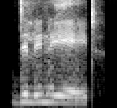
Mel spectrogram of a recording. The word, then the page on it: delineate: Indian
